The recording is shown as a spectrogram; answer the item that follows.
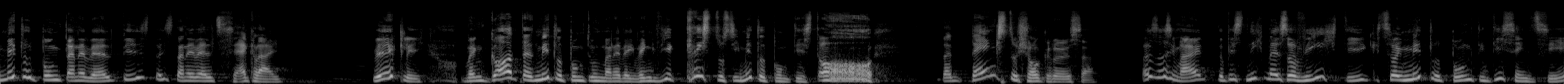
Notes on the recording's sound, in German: Gottesdienst live aus der LIFE Church Wien.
